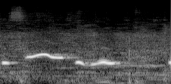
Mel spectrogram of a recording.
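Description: A person whistles a short, bouncy tune up close, the pure tone sliding between notes in quick phrases with brief gaps, alone without any talking.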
